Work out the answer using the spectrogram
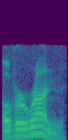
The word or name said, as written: overrun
